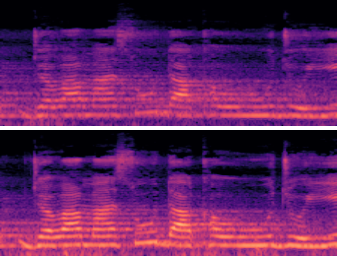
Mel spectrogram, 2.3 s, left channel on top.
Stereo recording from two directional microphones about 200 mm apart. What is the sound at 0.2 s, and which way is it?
A woman's voice, 50° right (ahead or behind).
